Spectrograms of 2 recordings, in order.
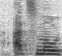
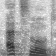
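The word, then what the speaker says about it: עצמאות: L'indépendance en hébreu, vous savez que ça se prononce Atzmaut, ça se dit Atzmaut.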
